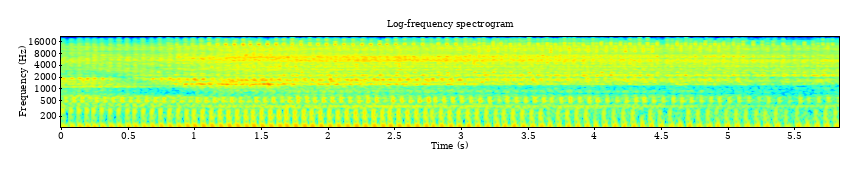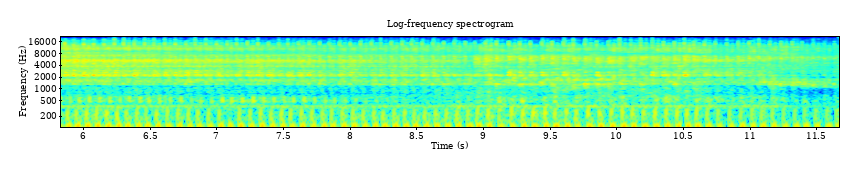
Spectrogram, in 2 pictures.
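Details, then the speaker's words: TVS Raider 125 at 15,612 km, just after 4th paid service: steady single-cylinder idle with light even tick-tick noise on top; top-end tick, cause not identified. "So ఆ tick tick noise అయితే వస్తుంది"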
